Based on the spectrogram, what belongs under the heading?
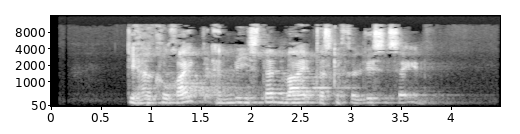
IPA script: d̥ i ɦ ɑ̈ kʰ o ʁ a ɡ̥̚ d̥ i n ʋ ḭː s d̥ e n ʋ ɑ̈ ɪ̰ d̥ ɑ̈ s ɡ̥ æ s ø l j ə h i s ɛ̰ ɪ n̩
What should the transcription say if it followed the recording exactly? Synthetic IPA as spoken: d̥ i ɦ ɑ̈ kʰ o ʁ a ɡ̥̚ d̥ æ n ʋ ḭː s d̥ e n ʋ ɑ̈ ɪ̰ d̥ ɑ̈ s ɡ̥ æ f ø l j ə s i s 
